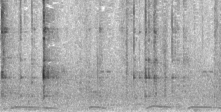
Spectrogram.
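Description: Faint low cooing, a short rising-and-falling call repeated a few times a second, with two sharp clicks in the first half second.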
